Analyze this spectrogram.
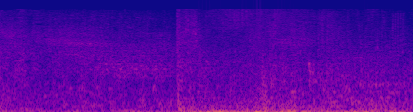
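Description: A crackling energy blast bursts and hums.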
